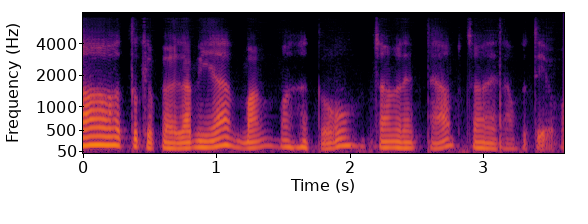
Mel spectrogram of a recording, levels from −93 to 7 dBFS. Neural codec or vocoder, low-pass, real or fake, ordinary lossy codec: codec, 16 kHz, about 1 kbps, DyCAST, with the encoder's durations; 7.2 kHz; fake; none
